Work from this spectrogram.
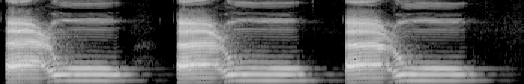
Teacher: بعد العين اتت الواو المديه يستمر ضم الشفتين عندها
